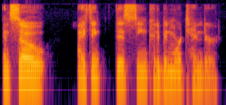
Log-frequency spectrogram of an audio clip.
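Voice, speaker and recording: A man's voice: medium pitch, steady tone, normal speed, creaky, warm tone, no room sound. Man with dry, close podcast sound. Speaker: podcast co-host. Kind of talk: casual critical discussion.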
